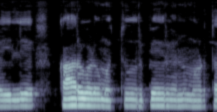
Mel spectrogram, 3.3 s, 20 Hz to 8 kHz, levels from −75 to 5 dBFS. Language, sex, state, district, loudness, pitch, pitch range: Kannada, male, Karnataka, Koppal, -18 LUFS, 125 Hz, 125-130 Hz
